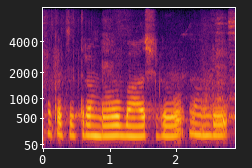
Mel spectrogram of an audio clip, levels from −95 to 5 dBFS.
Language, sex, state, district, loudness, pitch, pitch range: Telugu, female, Andhra Pradesh, Sri Satya Sai, -13 LUFS, 180 Hz, 175-185 Hz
